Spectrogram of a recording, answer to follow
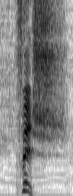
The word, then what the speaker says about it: ghoti: Donc, au final, ce mot se prononce en fait F-I-Ch. Fish.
